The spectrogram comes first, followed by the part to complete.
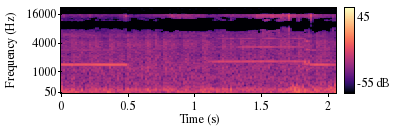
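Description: A slow tune on a high wind instrument: long held notes that step from one pitch to the next, with brief quick flicks between notes, over a steady low rumble.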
